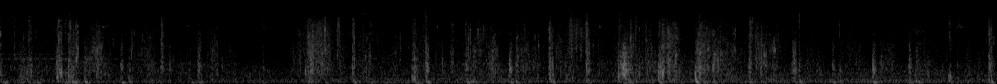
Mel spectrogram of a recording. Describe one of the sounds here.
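Footsteps scuff and tap quickly across a hard floor.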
